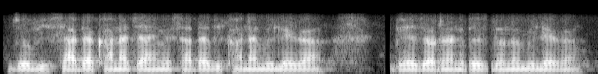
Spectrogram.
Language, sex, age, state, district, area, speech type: Hindi, male, 30-45, Bihar, Vaishali, rural, conversation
